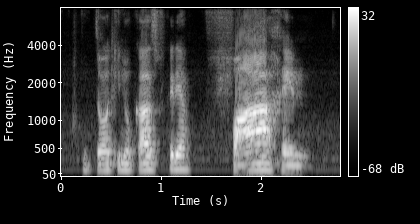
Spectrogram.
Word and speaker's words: fahren: Então aqui no caso ficaria fahren. Esse A ele fica um pouco mais longo.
